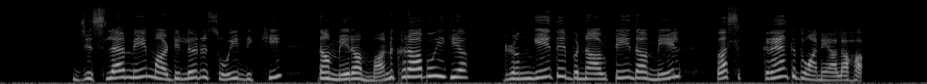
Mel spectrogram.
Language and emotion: Dogri, disgusted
